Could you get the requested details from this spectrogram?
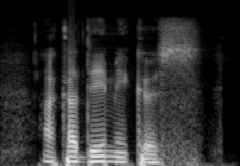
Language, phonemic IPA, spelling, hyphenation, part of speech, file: Dutch, /ˌaː.kaːˈdeː.mi.kʏs/, academicus, aca‧de‧mi‧cus, noun, Nl-academicus.ogg
- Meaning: 1. an academic 2. an academician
